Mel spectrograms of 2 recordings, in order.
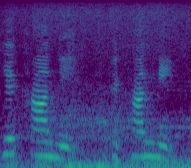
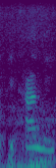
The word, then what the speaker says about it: Piikani: The Piikani tribe. And they were absorbed into the Blackfeet Nation. But it's originally the Piikani tribe. It's like picante, but without the T.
